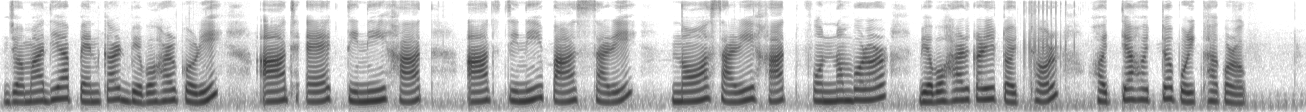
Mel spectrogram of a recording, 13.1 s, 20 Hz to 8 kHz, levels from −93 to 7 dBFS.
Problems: none marked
